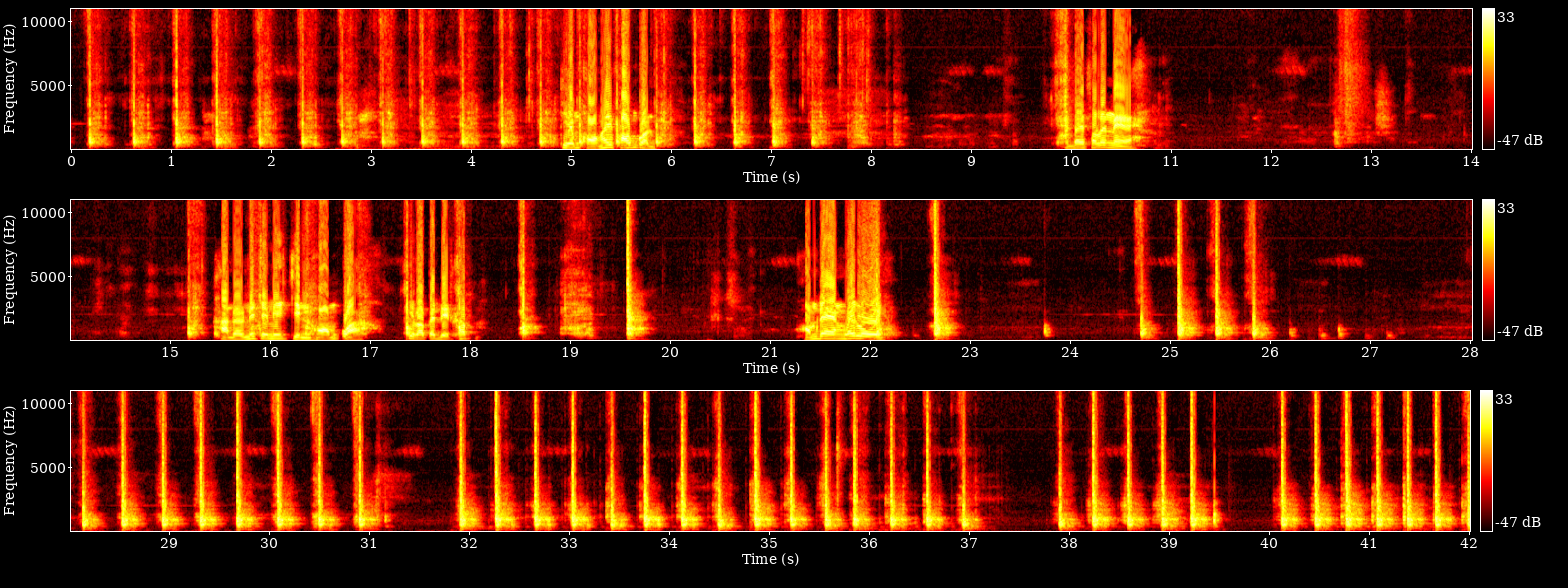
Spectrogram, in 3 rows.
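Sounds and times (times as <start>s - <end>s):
cleaver chopping on wooden board: 0.1s - 5.2s, 5.8s - 8.0s, 18.5s - 19.8s, 22.6s - 22.9s, 24.6s - 26.7s, 28.1s - 31.2s, 31.9s - 37.2s, 37.8s - 42.0s.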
